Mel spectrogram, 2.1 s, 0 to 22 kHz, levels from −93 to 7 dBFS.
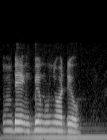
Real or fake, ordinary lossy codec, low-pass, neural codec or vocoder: real; Opus, 32 kbps; 7.2 kHz; none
